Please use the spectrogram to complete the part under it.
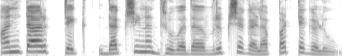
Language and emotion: Kannada, neutral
